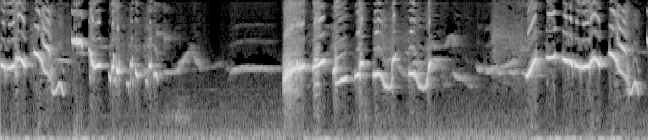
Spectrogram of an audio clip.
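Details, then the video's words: Oriental magpie-robin song used as a lure to provoke a rival so a kept bird sings and fans its tail; rich varied whistled phrases, rising and falling, with harsh buzzy notes and a long steady whistle in bursts. "mencari LAWAN TARUNG suara pancingan burung Kacer agar CEPAT GACOR FULL buka ekor dongkrak EMOSI"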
